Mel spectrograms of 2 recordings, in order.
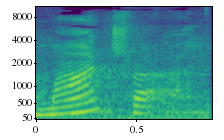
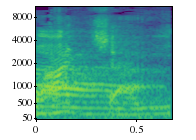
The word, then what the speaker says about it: matcha: and you found the Mantra am am I pronouncing it correctly is it the tea yes but it's called matcha matcha say correctly matcha yeah it's the best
